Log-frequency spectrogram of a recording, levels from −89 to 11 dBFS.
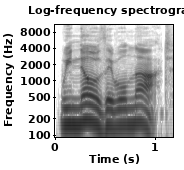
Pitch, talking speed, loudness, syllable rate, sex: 155 Hz, 255 wpm, -15 LUFS, 4.4 syllables/s, male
